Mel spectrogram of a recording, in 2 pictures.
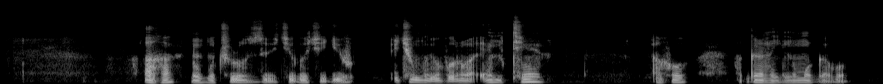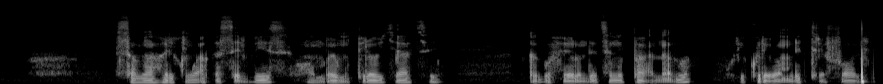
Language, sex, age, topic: Kinyarwanda, male, 18-24, finance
